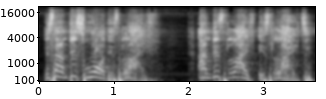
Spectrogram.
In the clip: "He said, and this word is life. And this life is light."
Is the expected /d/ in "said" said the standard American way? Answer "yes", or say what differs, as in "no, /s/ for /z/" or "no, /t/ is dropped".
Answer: no, /d/ is dropped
